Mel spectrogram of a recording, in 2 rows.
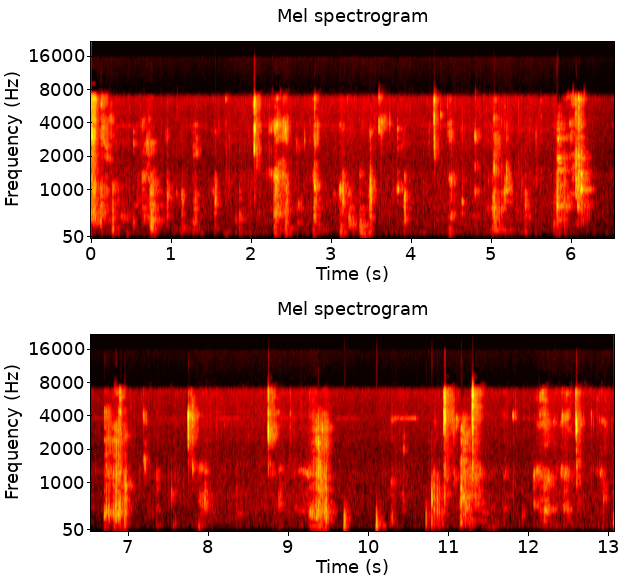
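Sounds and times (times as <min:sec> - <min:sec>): wet chewing and smacking: 0:00.0 - 0:06.0, 0:06.7 - 0:08.0, 0:10.3 - 0:13.0.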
